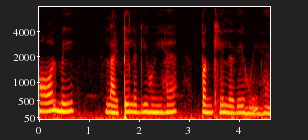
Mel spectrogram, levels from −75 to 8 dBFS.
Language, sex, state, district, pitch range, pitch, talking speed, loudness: Hindi, female, Uttarakhand, Uttarkashi, 175-210 Hz, 190 Hz, 130 wpm, -21 LUFS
